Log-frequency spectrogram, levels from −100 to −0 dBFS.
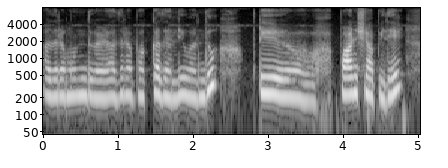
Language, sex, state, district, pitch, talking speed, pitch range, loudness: Kannada, female, Karnataka, Koppal, 220 Hz, 130 wpm, 205-235 Hz, -19 LUFS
